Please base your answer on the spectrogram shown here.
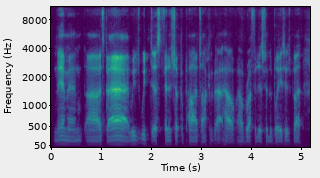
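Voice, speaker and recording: A man's voice: low voice, level tone, fairly bright tone. A man analyzing fantasy basketball in loose, casual talk with lots of fillers. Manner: loose, filler-heavy, quick informal talk. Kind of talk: casual chat.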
